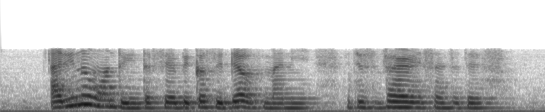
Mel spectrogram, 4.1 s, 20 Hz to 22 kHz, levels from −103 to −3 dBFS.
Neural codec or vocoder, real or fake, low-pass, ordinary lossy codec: none; real; 3.6 kHz; none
